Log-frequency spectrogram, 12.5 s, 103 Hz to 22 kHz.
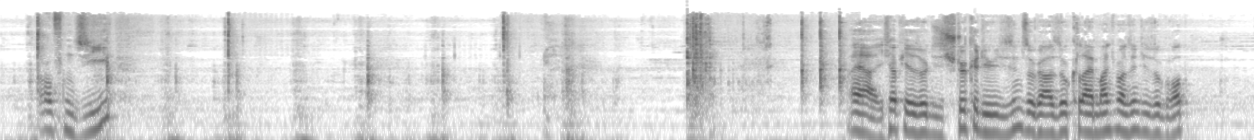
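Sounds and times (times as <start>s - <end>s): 
speech: 0.4s - 1.8s, 8.5s - 12.0s
can of pineapple being opened and poured: 6.9s - 8.6s.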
